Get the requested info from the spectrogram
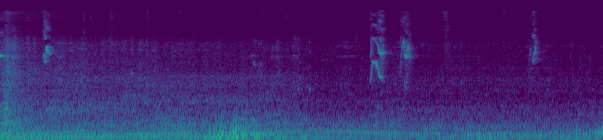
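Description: Lovebirds giving a few short, high-pitched squeaky chirps, scattered and brief, over a steady low rumble.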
